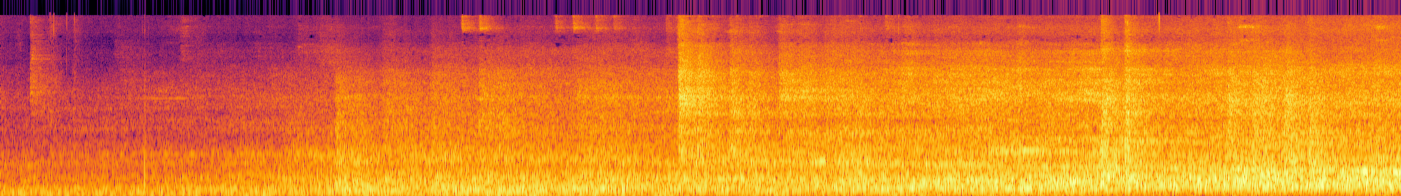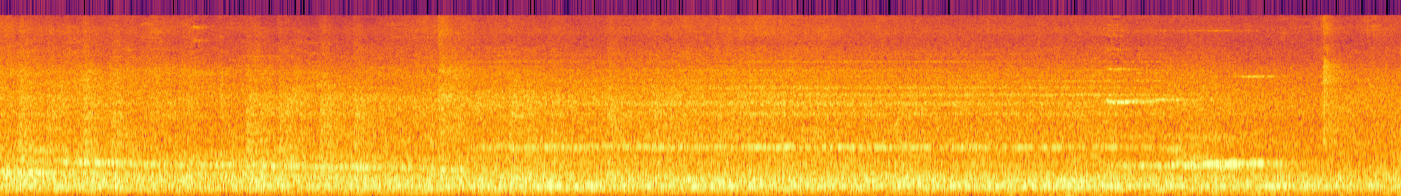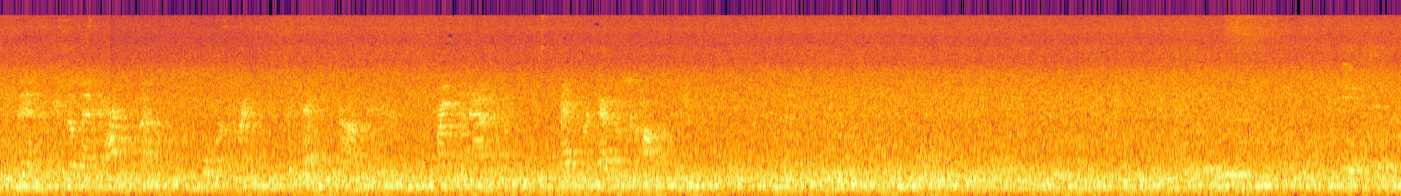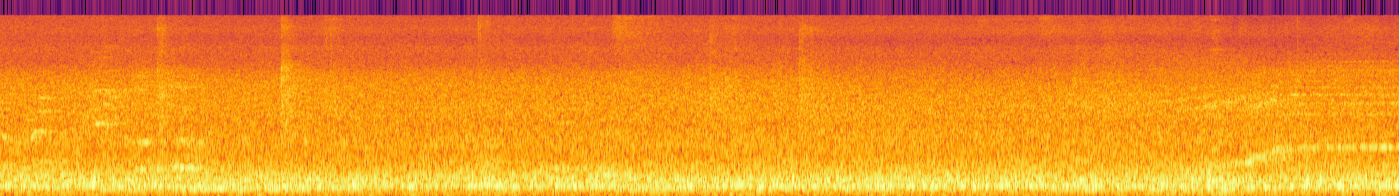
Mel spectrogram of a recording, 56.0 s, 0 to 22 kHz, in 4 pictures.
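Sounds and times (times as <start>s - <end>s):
subway train arriving: 0.0s - 56.0s.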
